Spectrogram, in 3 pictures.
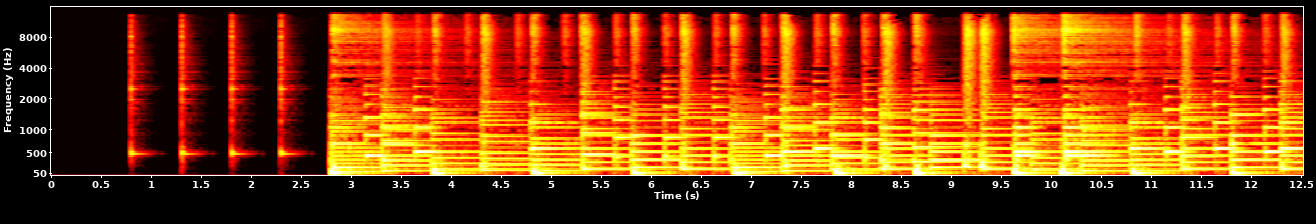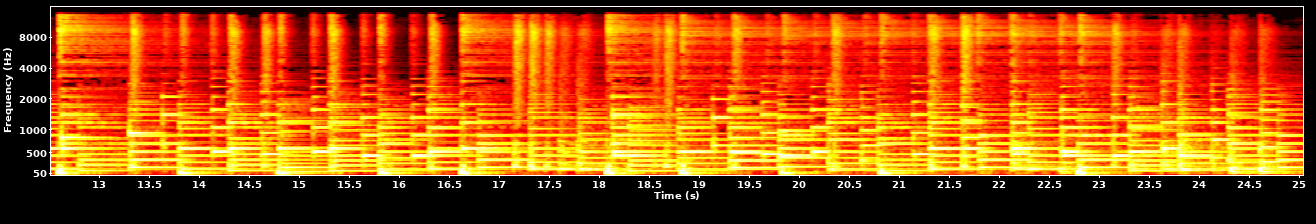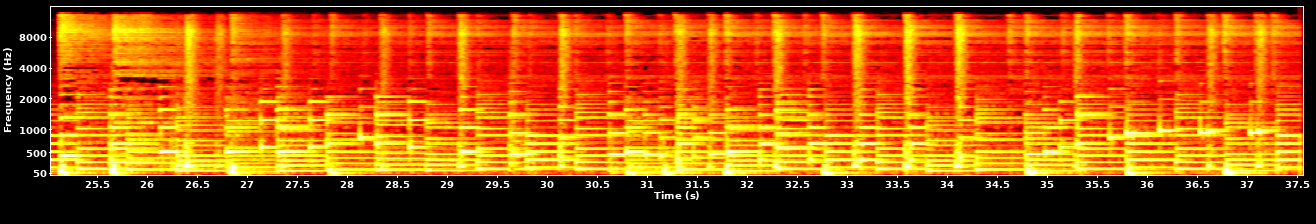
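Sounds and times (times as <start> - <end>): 
drumming: 2.4 - 7.0, 7.9 - 15.0, 15.8 - 37.5.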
